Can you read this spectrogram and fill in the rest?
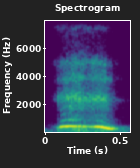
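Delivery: sudden high-pitched soft giggle; high squealing laugh. Real, not acted. Streamer giggling at a viewer calling her pilloo. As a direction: let out a squeaky burst of laughter.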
